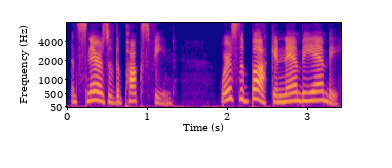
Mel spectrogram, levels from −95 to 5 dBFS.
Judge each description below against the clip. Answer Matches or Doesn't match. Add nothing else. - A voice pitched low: Doesn't match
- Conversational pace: Matches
